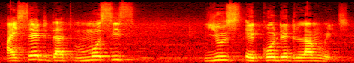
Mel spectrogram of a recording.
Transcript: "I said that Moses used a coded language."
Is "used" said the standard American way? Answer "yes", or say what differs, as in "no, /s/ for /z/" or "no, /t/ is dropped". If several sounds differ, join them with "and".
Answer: no, /d/ is dropped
